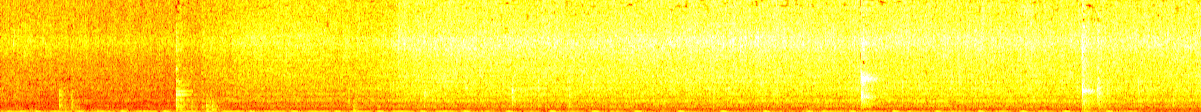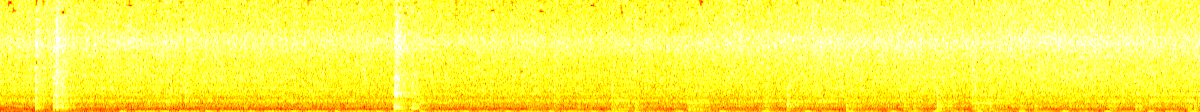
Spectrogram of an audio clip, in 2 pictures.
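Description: Ground pork sizzling as it fries in a pot with sautéed onion, garlic and tomato. The sizzle grows louder about four seconds in, once the meat is in the pot. Four sharp clinks of a spoon against the plate and pot sound through the frying.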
